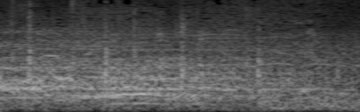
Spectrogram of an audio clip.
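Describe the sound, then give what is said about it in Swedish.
A crowd of people running across: a dense, steady patter of many hurried footsteps, some walking and some running, mixed with an indistinct murmur of voices, holding at an even, fairly loud level throughout. “Ja, nu springer alla, alla människor över.”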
